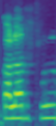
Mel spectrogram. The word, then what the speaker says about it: colorful: you one more tip r sound at end is silent color colorful colorful clear r at the end silent okay so this time onwards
